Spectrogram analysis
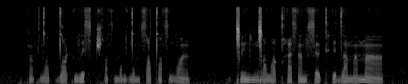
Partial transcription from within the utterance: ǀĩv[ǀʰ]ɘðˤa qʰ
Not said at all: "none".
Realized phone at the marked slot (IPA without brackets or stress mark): ŋ͡ǀ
